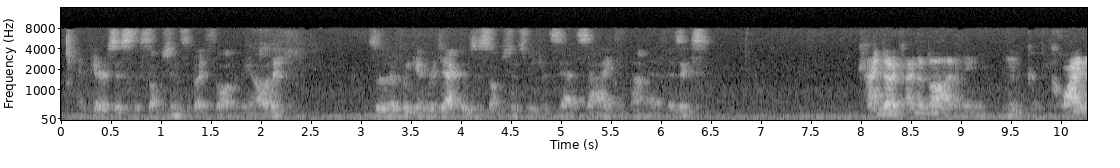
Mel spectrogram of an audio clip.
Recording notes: This lecture was given on March 29, 2023 at Trinity College Dublin.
